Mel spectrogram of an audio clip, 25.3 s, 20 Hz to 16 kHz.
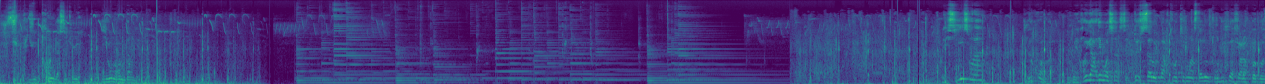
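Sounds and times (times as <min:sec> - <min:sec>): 
horse hooves galloping: 0:00.0 - 0:05.4, 0:15.8 - 0:25.2
speech: 0:00.9 - 0:03.3, 0:21.7 - 0:25.2.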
